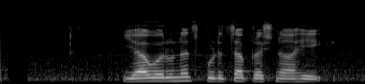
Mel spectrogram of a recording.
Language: Marathi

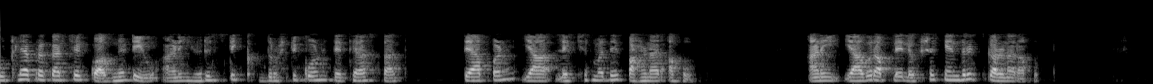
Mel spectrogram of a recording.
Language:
Marathi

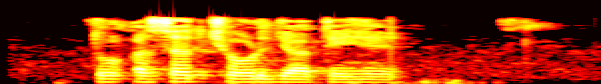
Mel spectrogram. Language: Urdu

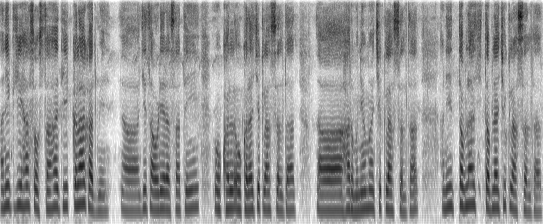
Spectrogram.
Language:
Konkani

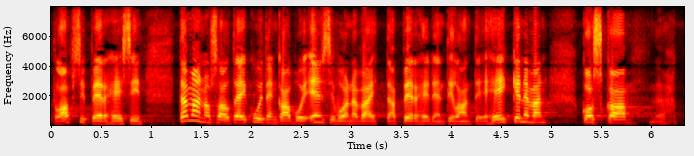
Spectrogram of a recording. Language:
Finnish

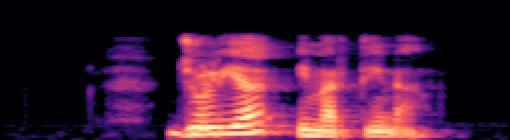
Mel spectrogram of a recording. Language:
Catalan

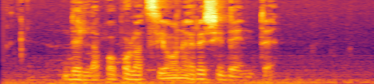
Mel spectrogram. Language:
Italian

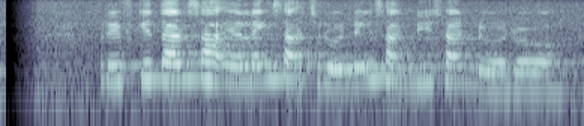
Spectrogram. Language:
Javanese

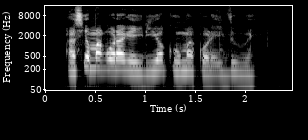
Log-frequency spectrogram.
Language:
Kikuyu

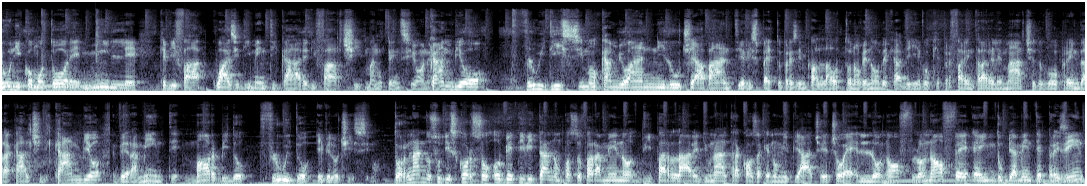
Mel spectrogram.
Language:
Italian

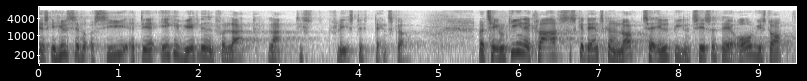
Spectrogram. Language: Danish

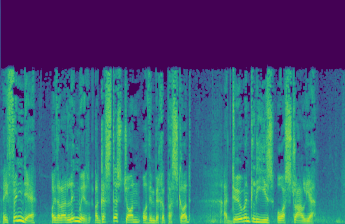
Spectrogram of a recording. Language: Welsh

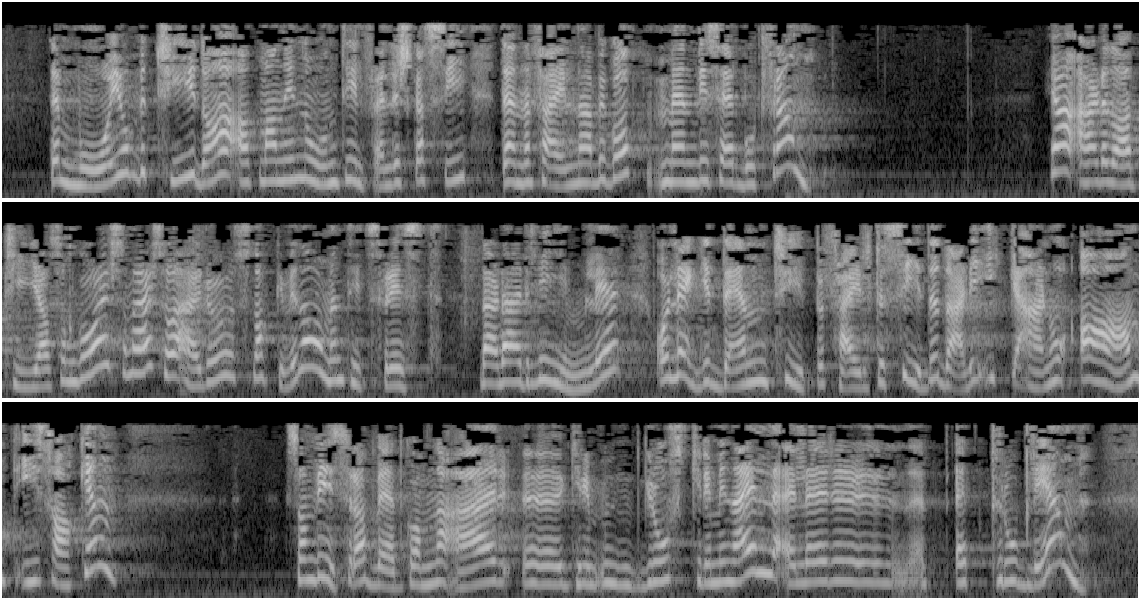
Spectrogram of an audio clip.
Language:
Norwegian Bokmål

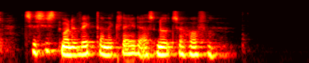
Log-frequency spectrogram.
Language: Danish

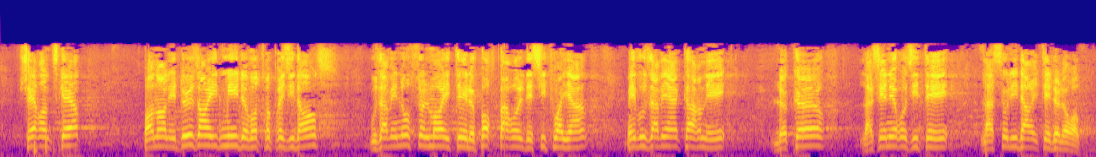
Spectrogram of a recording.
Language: French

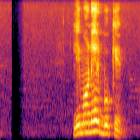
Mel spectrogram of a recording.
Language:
Bangla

